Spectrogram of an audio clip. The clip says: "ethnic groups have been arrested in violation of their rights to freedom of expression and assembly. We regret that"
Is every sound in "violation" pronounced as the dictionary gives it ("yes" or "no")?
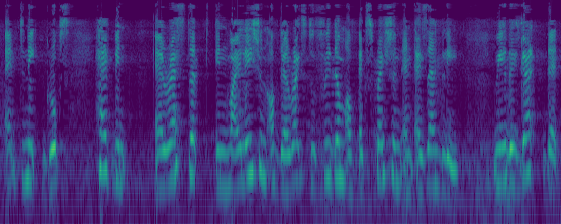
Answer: yes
